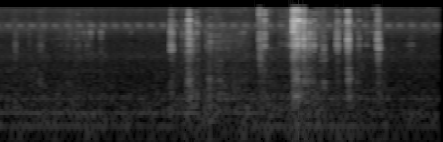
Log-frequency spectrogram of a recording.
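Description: Small clicks and scratchy rustles of fingers working thin lamp leads and heat-shrink tubing against a metal lamp bracket. They come in scattered bursts in the second half, the loudest about three seconds in.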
